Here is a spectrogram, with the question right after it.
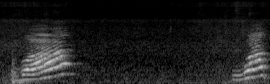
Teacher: व का उच्चारण स्थान क्या होगा? दंत्योष्ठ होगा अर्थात दांत और ओष्ठ होगा।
